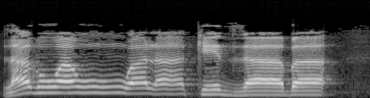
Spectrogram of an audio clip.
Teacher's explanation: qiraah Wars An-Nafi' masuk dengan qiraah jumhur membaca dengan idgham bi gunnah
